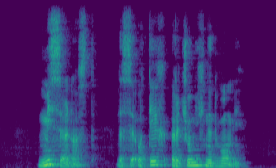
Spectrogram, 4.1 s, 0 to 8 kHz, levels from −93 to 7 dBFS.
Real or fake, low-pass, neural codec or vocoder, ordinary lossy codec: real; none; none; none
